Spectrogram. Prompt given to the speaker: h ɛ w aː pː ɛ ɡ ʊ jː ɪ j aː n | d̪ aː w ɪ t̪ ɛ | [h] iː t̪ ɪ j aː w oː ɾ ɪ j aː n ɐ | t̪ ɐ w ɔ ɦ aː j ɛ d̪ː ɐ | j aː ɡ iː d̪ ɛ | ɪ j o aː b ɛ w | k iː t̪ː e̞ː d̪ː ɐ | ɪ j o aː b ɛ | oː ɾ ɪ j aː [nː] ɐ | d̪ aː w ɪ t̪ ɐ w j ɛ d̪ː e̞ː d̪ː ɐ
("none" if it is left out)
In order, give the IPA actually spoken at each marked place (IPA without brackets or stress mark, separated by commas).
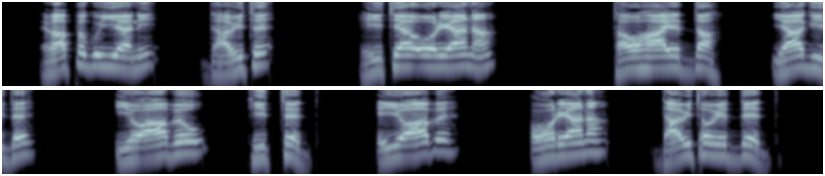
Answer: h, n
